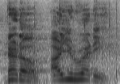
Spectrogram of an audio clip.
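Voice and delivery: usual speaking voice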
